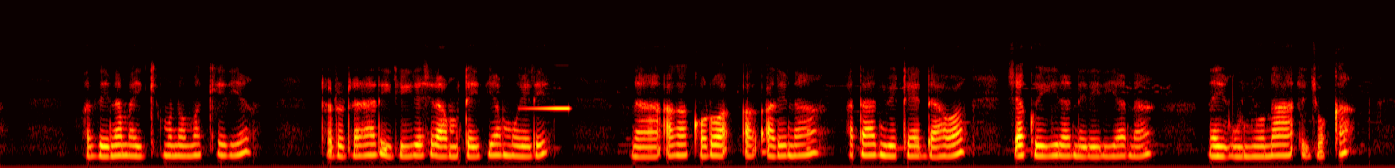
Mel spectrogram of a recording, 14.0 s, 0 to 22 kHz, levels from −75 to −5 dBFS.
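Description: Right after "iria ciramũteithia", at 5.17 s, you get loudspeaker feedback squeal. The mic is hearing its own loudspeaker, and at about 1.7 kHz the loop gain tips past one, so that tone feeds on itself. It swells over a bit under half a second into a thin, piercing whistle, ending up a few decibels louder than the speech, and it cuts off at 5.72 s.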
